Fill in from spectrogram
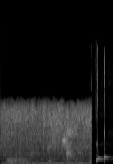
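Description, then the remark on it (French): A steady, airy sucking noise of someone loudly slurping ramen noodles, lasting over a second, then two short sharp clicks after it cuts off. No one speaks. “Quelqu'un qui aspire ses ramen très fort, ici, c'est permis.”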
